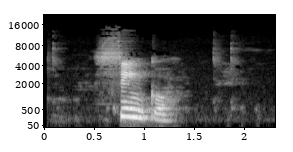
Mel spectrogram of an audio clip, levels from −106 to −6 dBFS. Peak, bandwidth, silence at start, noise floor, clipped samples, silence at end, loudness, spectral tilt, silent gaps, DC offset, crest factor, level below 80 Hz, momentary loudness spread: -2 dBFS; 11 kHz; 0.55 s; -56 dBFS; under 0.1%; 1 s; -17 LUFS; -2.5 dB/octave; none; under 0.1%; 20 dB; -74 dBFS; 22 LU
